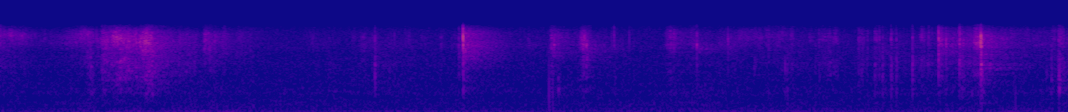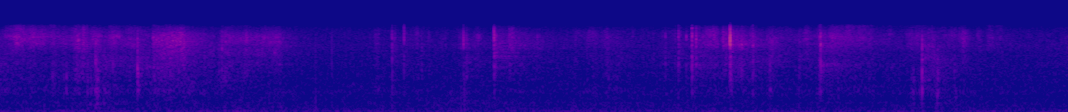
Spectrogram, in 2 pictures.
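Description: A sheet of printer paper rustling and crinkling in the hands, in short scattered bursts with a few sharp crackles.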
